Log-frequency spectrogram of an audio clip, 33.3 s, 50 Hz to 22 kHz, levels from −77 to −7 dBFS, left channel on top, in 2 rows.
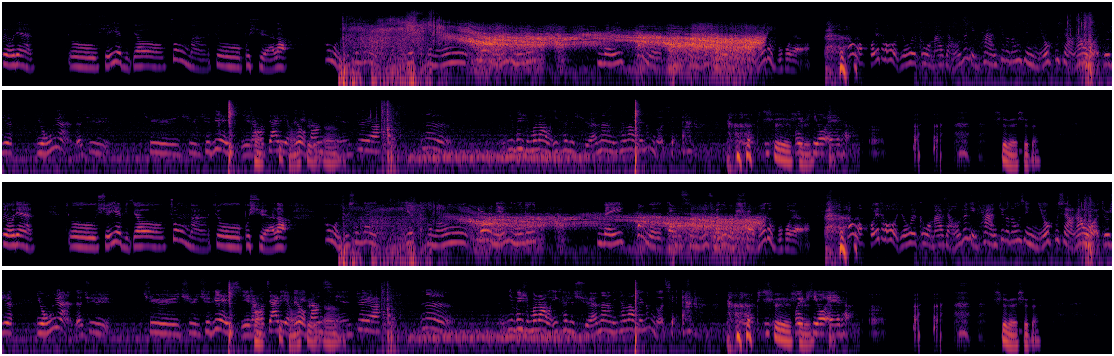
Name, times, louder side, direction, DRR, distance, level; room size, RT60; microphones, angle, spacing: voice 1, 0.0-5.6 6.0-8.0 8.9-18.3 18.7-23.4 24.1-27.2 27.7-28.2 28.5-29.4 29.7-29.9, right 3 dB, 60° right, 1.0 m, -45 dB
sound 1, 5.0-11.5, left 7 dB, 45° left, 0.5 m, -36 dB
voice 2, 12.3-12.7 20.4-20.6 20.9-21.7 27.5-28.8 30.3-30.4 30.9-32.2, right 2 dB, 20° right, 0.4 m, -42 dB
sound 2, 13.7-29.5, left 3 dB, 25° left, 0.8 m, -50 dB
head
